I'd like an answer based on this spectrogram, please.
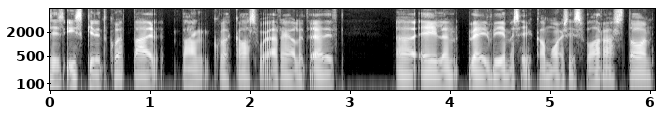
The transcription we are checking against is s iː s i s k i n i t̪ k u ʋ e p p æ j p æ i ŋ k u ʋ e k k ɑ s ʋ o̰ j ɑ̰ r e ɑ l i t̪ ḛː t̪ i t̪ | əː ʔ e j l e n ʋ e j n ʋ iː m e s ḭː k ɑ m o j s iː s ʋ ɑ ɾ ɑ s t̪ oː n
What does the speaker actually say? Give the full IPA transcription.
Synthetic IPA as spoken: s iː s i s k i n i t̪ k u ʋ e p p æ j p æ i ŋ k u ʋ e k k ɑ s ʋ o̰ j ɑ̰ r e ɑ l i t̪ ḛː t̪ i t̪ | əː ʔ e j l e n ʋ e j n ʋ iː m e s ḭː k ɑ m o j s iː s ʋ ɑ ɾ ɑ s t̪ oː n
